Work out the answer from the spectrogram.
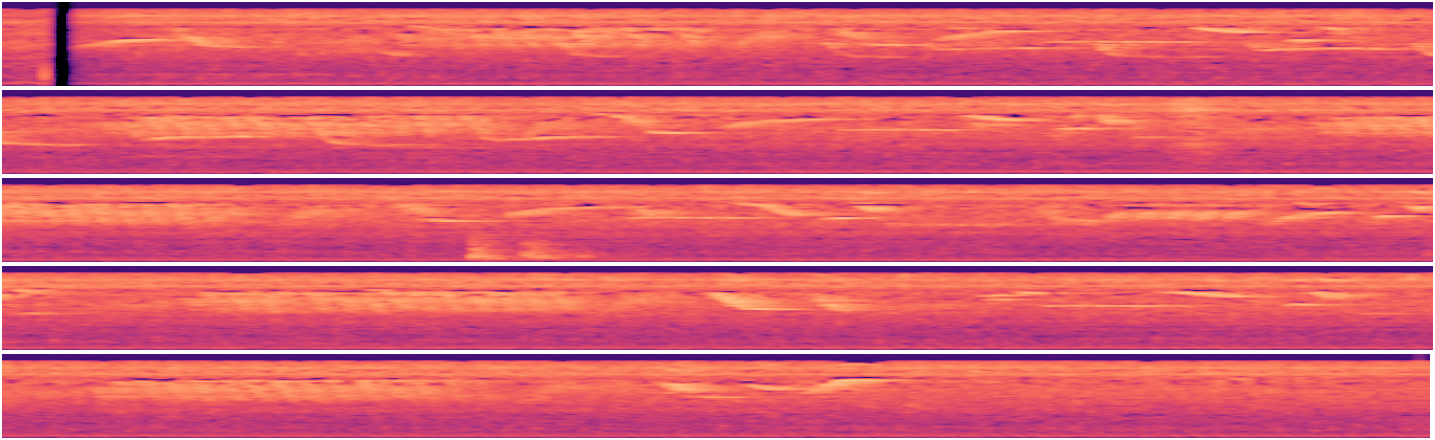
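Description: Small birds chirping and trilling over and over, with a steady low hum underneath and a single dull thump about eleven seconds in.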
